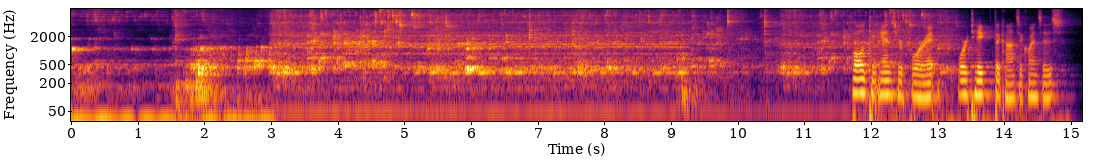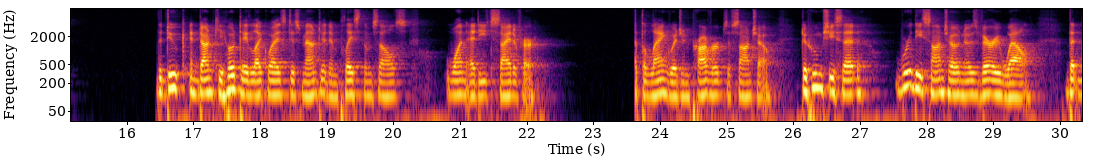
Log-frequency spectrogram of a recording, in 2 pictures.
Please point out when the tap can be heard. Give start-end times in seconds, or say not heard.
0.0-13.3.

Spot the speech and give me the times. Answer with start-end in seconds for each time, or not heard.
11.7-14.9, 16.4-22.2, 23.6-30.3.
